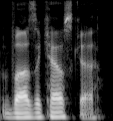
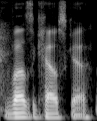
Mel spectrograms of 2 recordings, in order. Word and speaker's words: Wasikowska: Mia Wasikowska.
